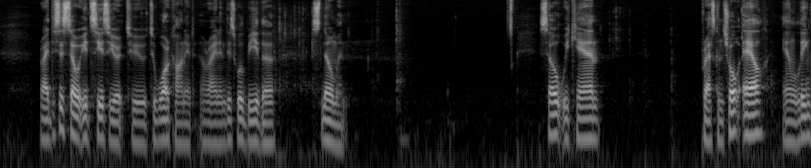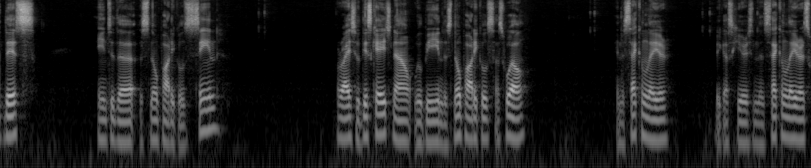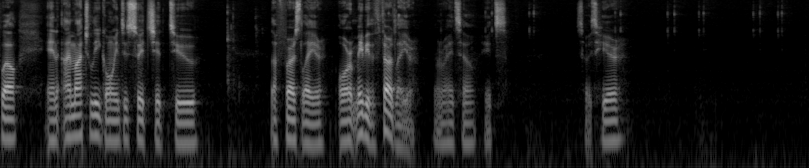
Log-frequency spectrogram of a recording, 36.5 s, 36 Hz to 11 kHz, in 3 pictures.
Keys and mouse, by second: 1.3 click, 3.8-4.7 typing, 5.9 Return, 8.1 right click, 16.0 click, 17.3 right click, 18.1 click, 20.9 shift+click, 21.7 right click, 22.7 click, 25.5 click, 26.1 right click, 26.3 x, 27.7 m, 30.0 click, 32.3 shift+click, 33.5 shift+click, 34.3 shift+click, 35.5 shift+click, 35.9 shift+click.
